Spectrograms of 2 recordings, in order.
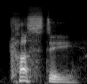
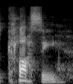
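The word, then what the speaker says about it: Costessey: to watch that again no custy no that doesn't sound right either coffee how how about cussy i like kosty costco um y'all dancing around a little bit this is cossy straight up coffee yeah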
